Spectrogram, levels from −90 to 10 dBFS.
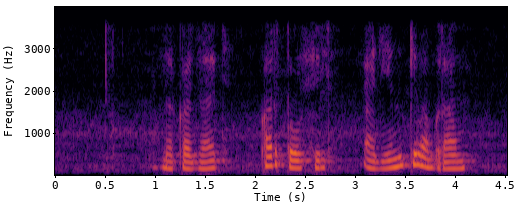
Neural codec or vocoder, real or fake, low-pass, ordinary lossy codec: codec, 16 kHz, 8 kbps, FreqCodec, larger model; fake; 3.6 kHz; AAC, 32 kbps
